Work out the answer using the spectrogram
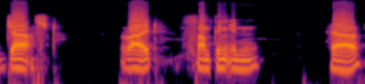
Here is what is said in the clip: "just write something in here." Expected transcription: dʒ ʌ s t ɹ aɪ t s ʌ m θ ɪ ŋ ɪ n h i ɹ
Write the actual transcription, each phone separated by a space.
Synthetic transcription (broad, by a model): dʒ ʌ s t ɹ aɪ t s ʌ m t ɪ ŋ ɪ n h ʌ ɹ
